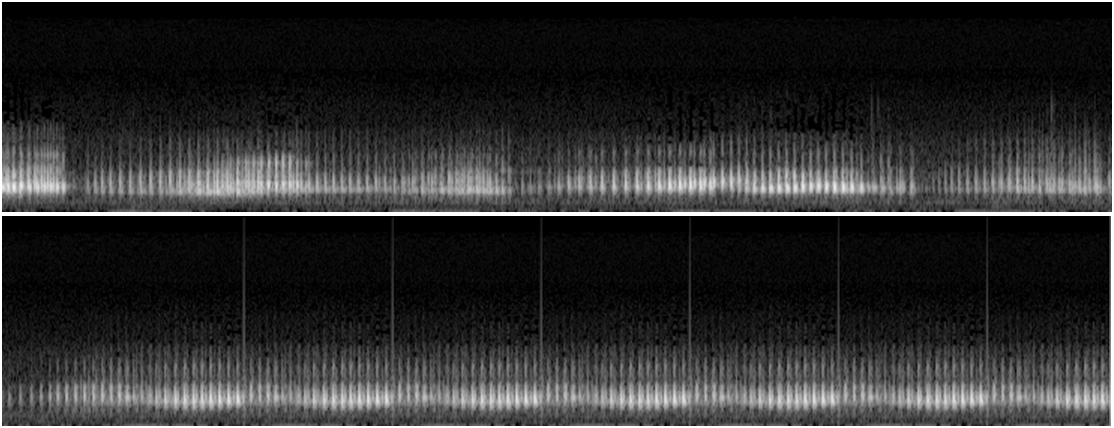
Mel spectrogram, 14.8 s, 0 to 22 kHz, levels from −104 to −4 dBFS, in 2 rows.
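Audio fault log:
9.02–14.8 s broken-record loop: The player or stream likely stalled and kept re-sending the last fragment it held, so a 0.99 s slice of sound repeats identically six times, back to back, through the end of the clip, replacing whatever should have followed.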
